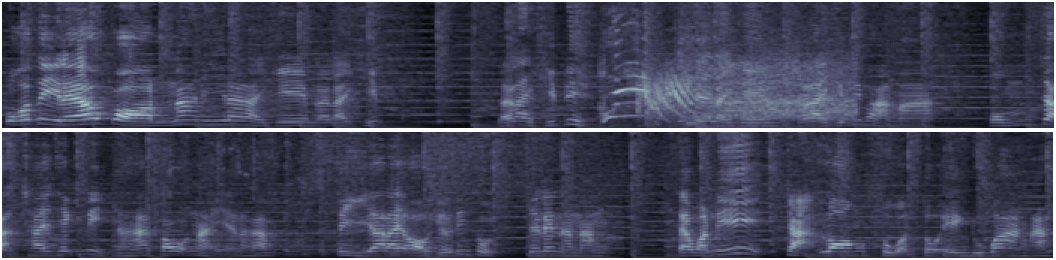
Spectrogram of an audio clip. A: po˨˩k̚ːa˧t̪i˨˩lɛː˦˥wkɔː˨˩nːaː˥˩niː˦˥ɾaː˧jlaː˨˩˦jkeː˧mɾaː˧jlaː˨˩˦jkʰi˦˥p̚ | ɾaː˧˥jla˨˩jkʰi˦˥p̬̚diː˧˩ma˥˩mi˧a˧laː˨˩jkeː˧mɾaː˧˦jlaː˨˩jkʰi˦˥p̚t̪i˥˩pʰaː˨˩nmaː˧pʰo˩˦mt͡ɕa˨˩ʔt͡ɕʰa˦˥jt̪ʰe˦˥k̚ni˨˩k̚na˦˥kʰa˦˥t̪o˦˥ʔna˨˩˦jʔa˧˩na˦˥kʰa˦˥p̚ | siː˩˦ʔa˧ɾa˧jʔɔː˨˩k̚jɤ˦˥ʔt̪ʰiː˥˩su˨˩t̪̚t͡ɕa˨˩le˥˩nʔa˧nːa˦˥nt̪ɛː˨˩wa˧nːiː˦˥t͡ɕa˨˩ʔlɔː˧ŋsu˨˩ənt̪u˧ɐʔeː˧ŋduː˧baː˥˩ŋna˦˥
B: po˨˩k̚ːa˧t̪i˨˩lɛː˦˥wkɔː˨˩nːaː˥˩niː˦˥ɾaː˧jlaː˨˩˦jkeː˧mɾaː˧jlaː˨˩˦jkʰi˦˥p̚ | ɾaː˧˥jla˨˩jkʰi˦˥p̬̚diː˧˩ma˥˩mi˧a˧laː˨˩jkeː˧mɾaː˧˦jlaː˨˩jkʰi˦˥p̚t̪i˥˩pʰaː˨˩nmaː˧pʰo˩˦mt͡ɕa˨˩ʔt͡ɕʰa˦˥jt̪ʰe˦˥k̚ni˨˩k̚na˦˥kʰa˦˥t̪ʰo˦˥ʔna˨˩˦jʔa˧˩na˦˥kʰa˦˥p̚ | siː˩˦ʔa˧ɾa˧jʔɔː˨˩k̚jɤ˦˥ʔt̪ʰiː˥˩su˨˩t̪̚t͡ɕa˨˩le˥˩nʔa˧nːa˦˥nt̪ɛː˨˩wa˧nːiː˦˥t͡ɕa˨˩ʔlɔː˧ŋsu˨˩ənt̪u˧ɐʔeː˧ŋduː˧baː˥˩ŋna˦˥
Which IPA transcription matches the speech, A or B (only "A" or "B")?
A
